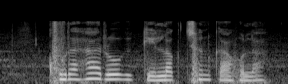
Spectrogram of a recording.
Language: Bhojpuri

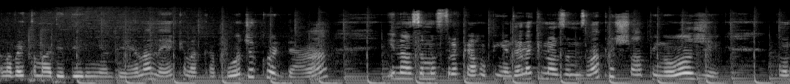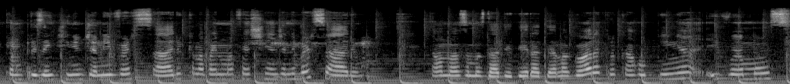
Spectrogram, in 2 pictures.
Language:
Portuguese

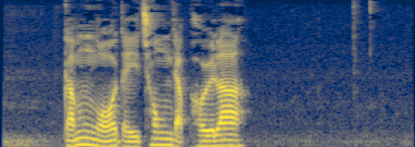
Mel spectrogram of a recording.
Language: Cantonese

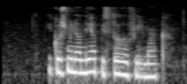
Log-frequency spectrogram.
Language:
Basque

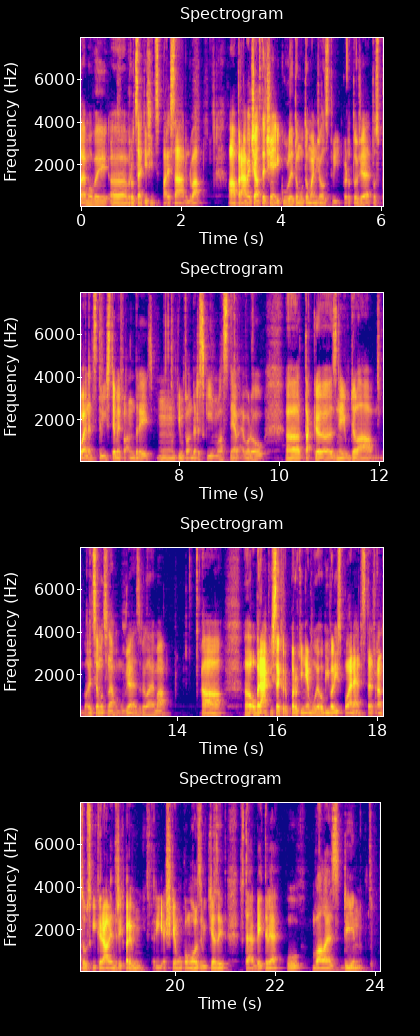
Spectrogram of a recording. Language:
Czech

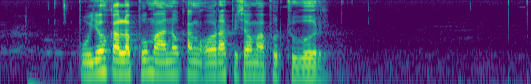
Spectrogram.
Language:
Javanese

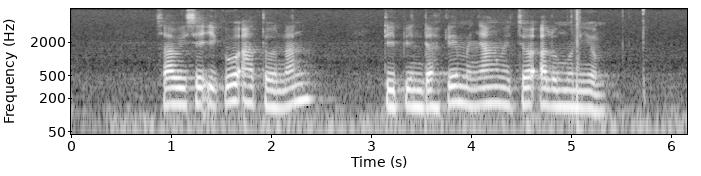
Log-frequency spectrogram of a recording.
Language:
Javanese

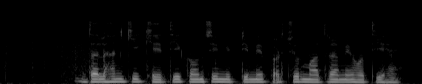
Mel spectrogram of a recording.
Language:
Hindi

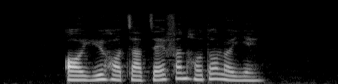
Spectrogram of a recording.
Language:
Cantonese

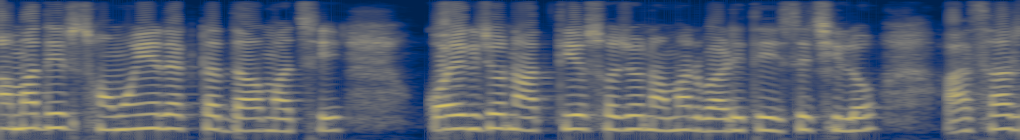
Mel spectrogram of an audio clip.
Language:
Bangla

